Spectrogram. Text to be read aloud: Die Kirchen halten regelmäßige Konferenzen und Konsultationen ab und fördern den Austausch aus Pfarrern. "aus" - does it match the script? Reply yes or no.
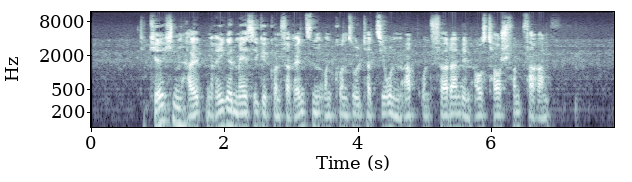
no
